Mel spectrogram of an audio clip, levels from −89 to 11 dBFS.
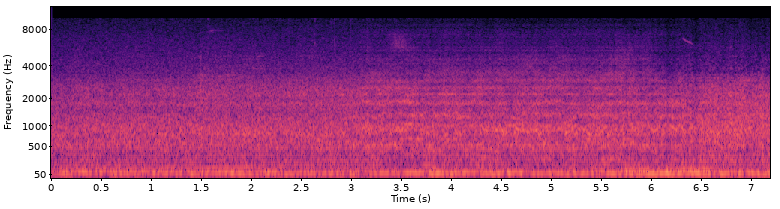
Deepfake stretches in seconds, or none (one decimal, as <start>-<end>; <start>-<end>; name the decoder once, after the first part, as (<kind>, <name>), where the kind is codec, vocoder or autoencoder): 3.1-6.3 (codec, SNAC)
